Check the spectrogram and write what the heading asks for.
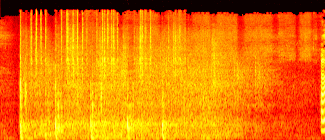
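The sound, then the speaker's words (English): Heavy feet stomp on a floor to express rage and grief, in a loose, uneven rhythm, about six thudding low impacts over a few seconds, each followed by a lingering rumble before the stomping fades out. “I invite you, if you feel so moved, to stomp your feet with me in all those feelings.”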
